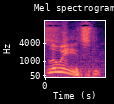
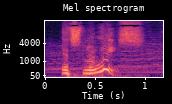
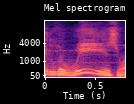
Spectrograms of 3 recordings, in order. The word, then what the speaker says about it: Luis: It wouldn't be Louise, Rob. You gave me a L-O-U-I-S-E. That is exactly how he wrote it. – How do you spell it? – Luis. – It's L-U-I-S. It's Luis.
